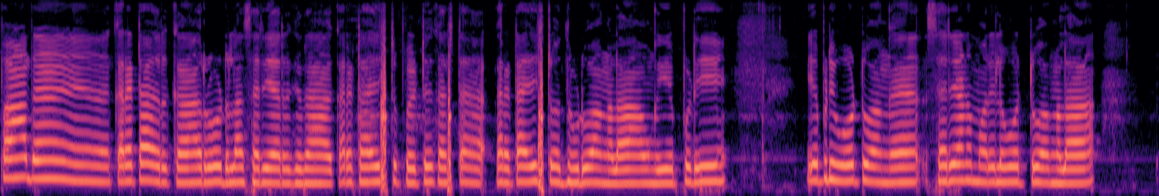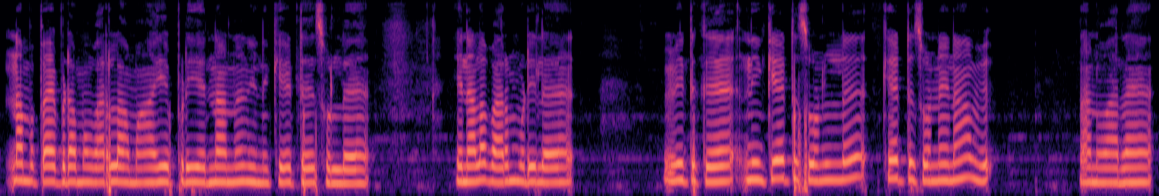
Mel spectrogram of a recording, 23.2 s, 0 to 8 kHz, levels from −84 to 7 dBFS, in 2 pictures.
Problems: constant background noise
